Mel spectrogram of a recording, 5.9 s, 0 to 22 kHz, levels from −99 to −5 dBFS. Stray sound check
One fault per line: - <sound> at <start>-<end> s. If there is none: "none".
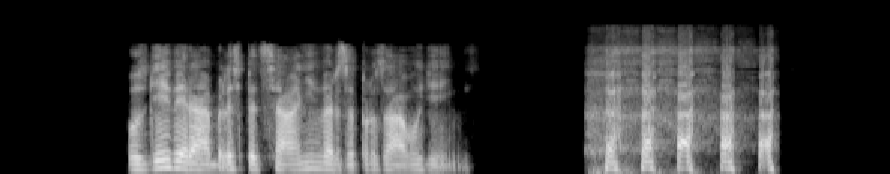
- laugh at 3.9-5.2 s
